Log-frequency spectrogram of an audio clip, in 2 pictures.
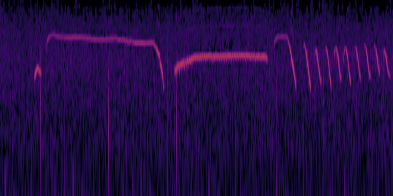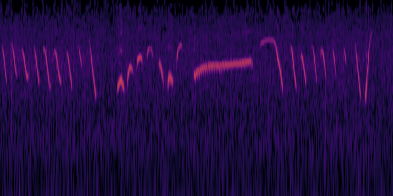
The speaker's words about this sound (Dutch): Een slag en een gewone kanarie. Een slag en een praktische kanarie.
